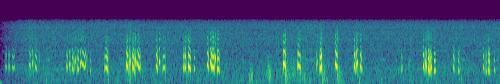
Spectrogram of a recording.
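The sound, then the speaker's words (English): A guinea pig squeaks in a steady run of short, chirpy calls, about two or three per second, mid-to-high pitched and moderately loud, with no talking over them. “Now, last but certainly not least, this show is brought to you by this week's animal ambassador, the guinea pig.”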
